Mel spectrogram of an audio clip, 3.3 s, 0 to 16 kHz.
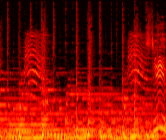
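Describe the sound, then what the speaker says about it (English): Many cats meowing and caterwauling at once, overlapping yowls with rising and falling pitch, loud and close throughout with no pause. "Just me and 50 cats throwing it down, making all kinds of sounds."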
